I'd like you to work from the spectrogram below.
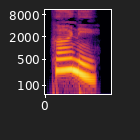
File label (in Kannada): "ಗಣೆ", Kannada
